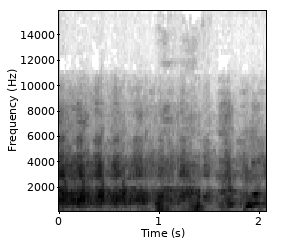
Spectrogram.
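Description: A woman laughing hard in breathy, mostly voiceless bursts.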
